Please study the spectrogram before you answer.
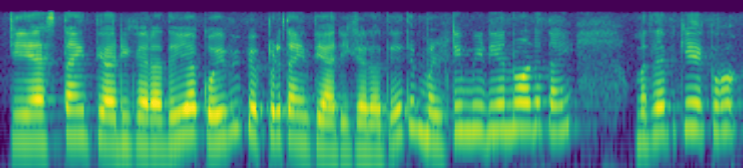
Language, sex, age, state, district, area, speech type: Dogri, female, 30-45, Jammu and Kashmir, Udhampur, rural, spontaneous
